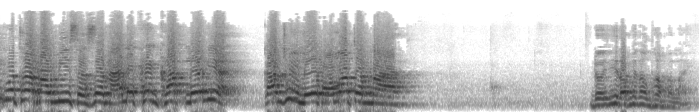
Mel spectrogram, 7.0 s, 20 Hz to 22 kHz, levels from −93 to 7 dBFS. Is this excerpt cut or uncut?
uncut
